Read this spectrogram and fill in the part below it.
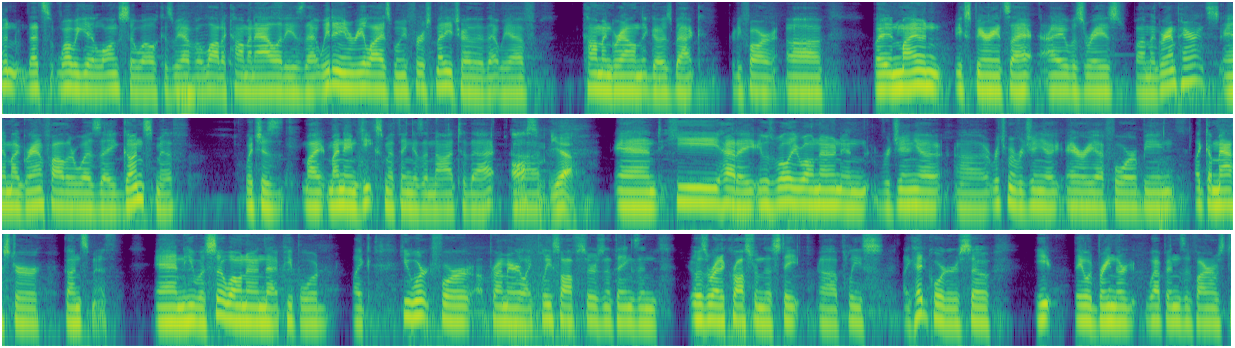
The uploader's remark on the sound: LIVE from WORKBENCHcon 2022.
